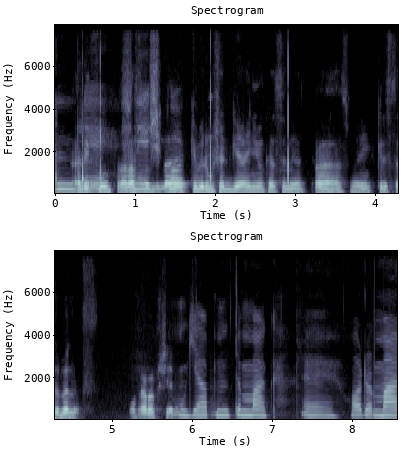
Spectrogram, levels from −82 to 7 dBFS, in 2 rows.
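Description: Right at the start there's a loud pop, actually two in quick succession between 0.35 and 0.59 s, then single ones at 1.95–1.97 s and 2.92–2.94 s. Each jumps roughly 20 dB above the speech, which carries on underneath, likely from an electrical step like a plug, switch or static discharge.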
